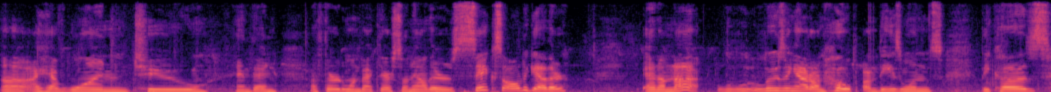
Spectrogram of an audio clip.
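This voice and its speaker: A woman talks at a fairly slow pace with ordinary pitch variation. The sound is dry, with no echo. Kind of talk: casual vlog chat. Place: garden. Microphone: phone near.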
